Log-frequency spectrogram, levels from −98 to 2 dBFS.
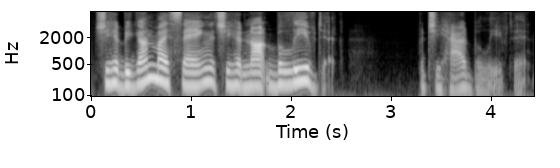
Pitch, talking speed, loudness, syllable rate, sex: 170 Hz, 205 wpm, -17 LUFS, 6.1 syllables/s, female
